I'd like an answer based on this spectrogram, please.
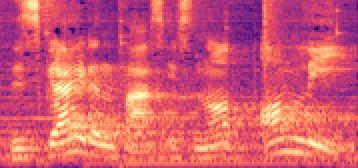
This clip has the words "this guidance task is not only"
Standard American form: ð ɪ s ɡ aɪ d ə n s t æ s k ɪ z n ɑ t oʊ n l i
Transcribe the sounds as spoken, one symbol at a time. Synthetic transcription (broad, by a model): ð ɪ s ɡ aɪ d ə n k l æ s ɪ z n ɑ t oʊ n l i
